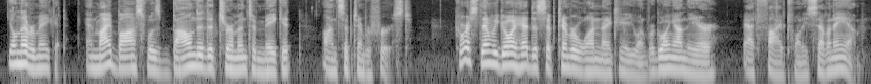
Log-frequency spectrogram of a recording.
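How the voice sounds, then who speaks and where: A man in his sixties in an interview booth, telling an old work story in a lively, anecdotal way. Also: medium pitch, no room sound. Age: 60s. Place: recording booth.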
